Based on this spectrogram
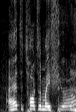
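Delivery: very high-pitched, put-on fake German accent. Suggesting a joke reply to customers ordering coffee: put-on german accent. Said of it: "Just go into a German accent".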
